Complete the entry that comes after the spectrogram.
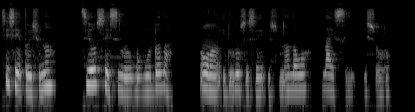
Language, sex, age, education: Yoruba, female, 46-60, tertiary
